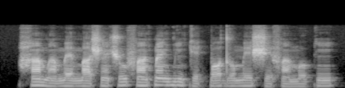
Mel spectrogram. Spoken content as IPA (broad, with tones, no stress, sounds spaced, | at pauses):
h ã˧ b ã˨ m ɛ˨ m a˨ ʃ ɛ̃˨ ʃ u˨˦ f ã˧ k͡p ɛ̃˦ ɡ͡b ĩ˦˨ k e˨ k͡p ɔ˨˦ d o˧ m e˧ ʃ e˨ f ã˨ m o˨ k ĩ˧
